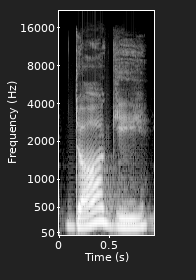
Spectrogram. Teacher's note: the child is producing an aw in the first syllable and an e in the second syllable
